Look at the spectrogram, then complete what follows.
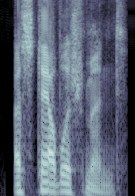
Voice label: "establishment", American

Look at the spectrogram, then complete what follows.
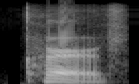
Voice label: "curve", American

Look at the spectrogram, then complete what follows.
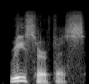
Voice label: "resurface", American

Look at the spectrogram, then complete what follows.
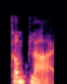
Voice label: "comply", Indian

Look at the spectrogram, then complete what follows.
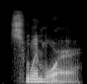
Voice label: "swimwear", American

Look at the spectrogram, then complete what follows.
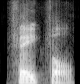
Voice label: "fateful", American

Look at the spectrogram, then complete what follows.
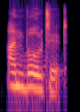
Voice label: "unbolted", Indian

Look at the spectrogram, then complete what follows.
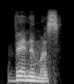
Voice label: "venomous", Indian

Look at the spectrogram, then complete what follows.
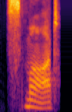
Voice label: "smart", Indian

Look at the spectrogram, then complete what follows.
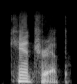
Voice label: "cantrip", American

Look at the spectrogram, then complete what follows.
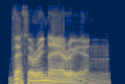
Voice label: "veterinarian", British

